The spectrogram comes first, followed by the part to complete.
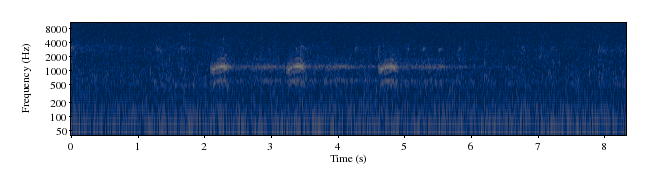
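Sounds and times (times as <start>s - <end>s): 
quiet background noise: 0.0s - 8.3s
raven croaking in flight: 2.1s - 5.7s.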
